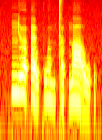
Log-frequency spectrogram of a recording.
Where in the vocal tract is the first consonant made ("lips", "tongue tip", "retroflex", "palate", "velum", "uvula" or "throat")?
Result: palate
